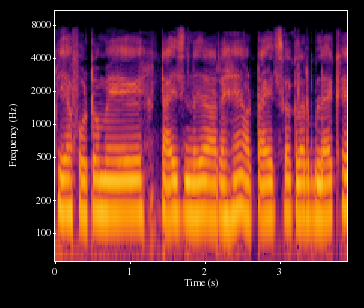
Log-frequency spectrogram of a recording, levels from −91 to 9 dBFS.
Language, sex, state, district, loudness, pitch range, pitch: Hindi, male, Jharkhand, Palamu, -12 LUFS, 145-155 Hz, 150 Hz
